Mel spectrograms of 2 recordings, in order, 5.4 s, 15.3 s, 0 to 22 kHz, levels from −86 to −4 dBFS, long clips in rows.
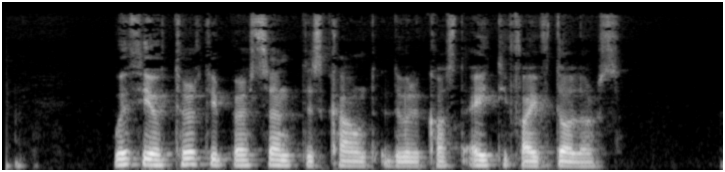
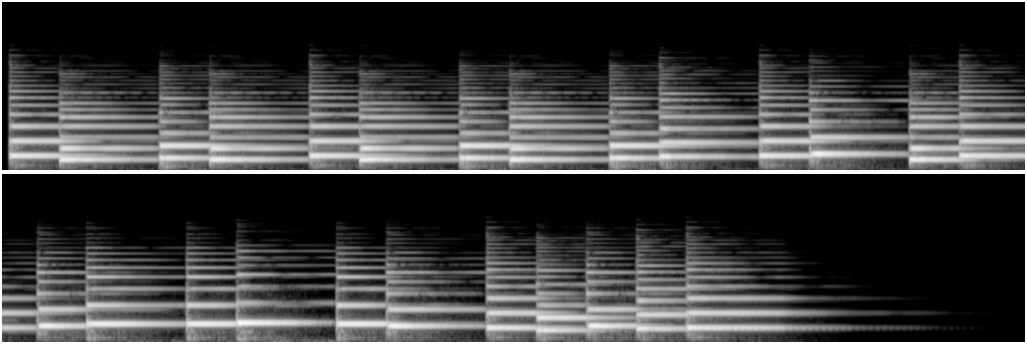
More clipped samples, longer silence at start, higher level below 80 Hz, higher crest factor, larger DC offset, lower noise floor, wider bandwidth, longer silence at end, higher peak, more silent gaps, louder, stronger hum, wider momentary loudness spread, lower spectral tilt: neither; about the same, 0.1 s vs 0.05 s; about the same, -58 dBFS vs -56 dBFS; about the same, 18 dB vs 14 dB; neither; second, -69 dBFS vs -84 dBFS; first, 17 kHz vs 6.2 kHz; second, 0.8 s vs 1.6 s; about the same, -2 dBFS vs -2 dBFS; neither; second, -20 LUFS vs -16 LUFS; neither; about the same, 7 LU vs 8 LU; second, -6 dB/octave vs -7.5 dB/octave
